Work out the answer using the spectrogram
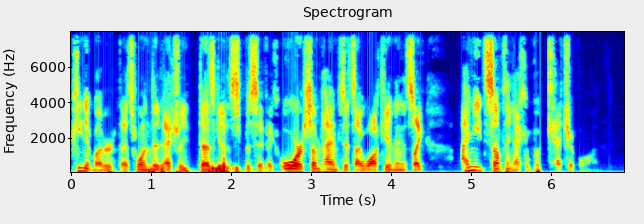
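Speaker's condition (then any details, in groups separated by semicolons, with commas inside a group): Cleft lip and palate; treated as a baby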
